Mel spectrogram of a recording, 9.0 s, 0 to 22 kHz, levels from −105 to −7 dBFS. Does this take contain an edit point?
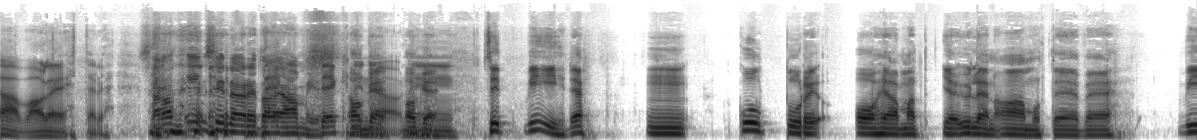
no; 0 cuts

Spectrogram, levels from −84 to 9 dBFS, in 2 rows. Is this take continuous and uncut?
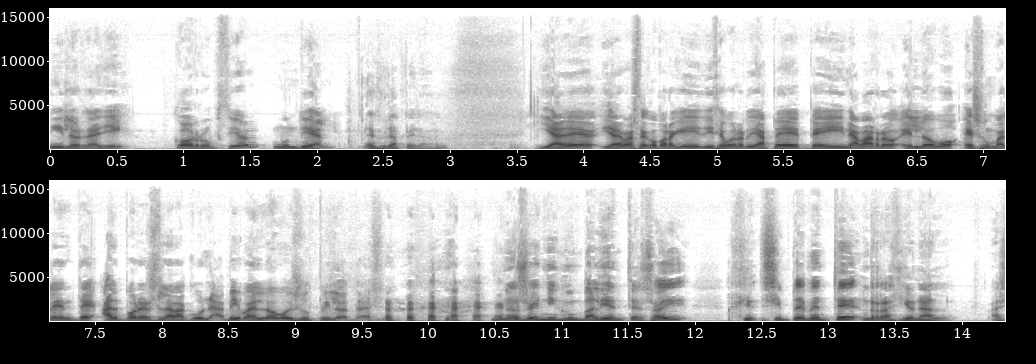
yes; 0 cuts

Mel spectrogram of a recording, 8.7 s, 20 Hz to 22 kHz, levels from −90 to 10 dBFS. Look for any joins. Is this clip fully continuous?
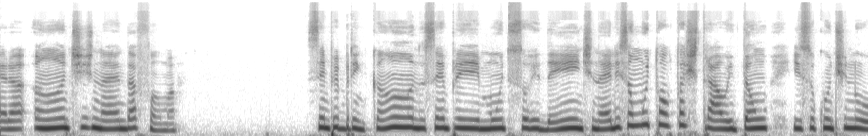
yes; 0 cuts

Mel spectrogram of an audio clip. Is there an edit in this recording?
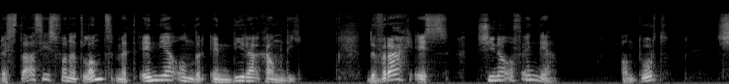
yes; 1 cut; at 4.6 s

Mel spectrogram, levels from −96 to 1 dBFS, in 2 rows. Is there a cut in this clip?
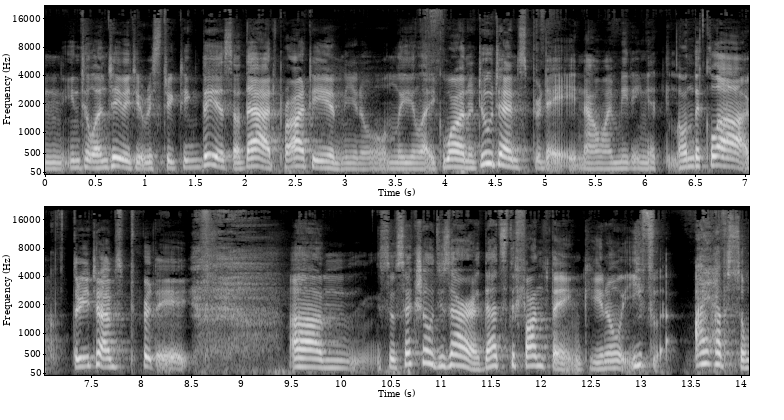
no; 0 cuts

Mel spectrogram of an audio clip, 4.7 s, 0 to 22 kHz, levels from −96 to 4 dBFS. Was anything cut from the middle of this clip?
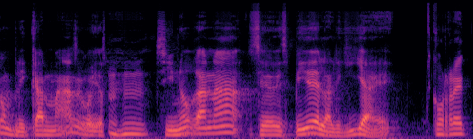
yes; 1 cut; at 1.0 s

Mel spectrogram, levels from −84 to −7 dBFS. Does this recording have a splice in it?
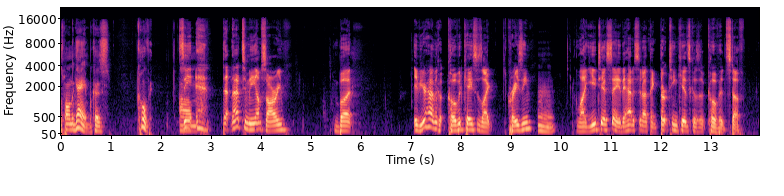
yes; 1 cut; at 7.5 s

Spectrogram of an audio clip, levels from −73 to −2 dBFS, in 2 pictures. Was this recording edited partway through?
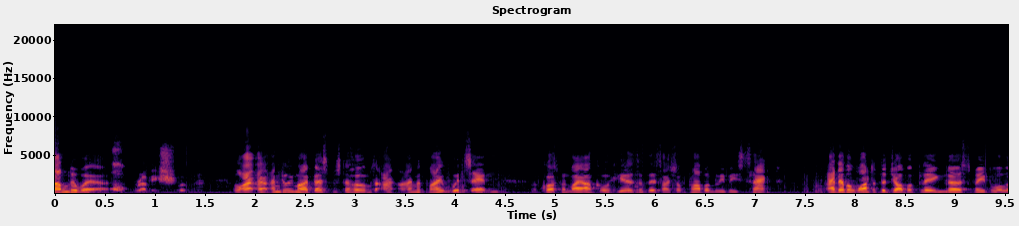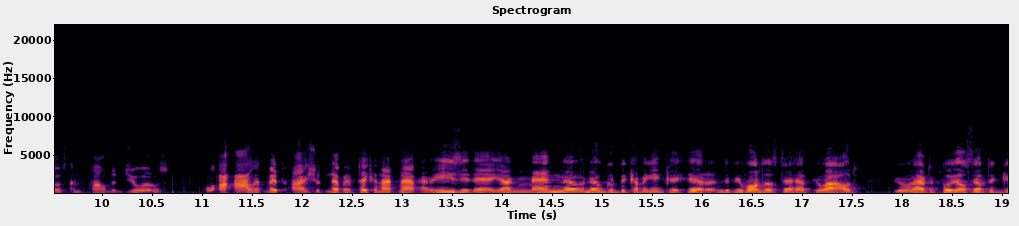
no; 0 cuts

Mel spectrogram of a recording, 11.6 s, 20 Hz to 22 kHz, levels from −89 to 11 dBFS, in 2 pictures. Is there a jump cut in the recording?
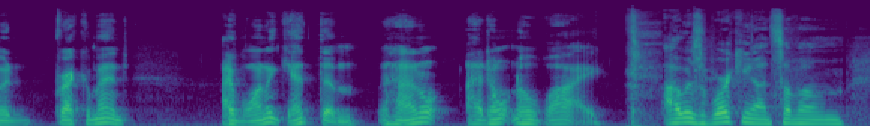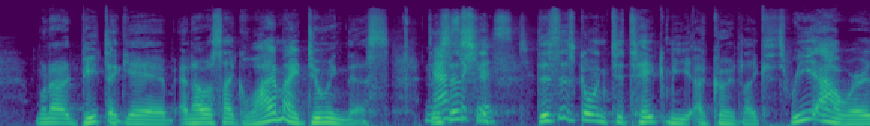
yes; 1 cut; at 4.4 s

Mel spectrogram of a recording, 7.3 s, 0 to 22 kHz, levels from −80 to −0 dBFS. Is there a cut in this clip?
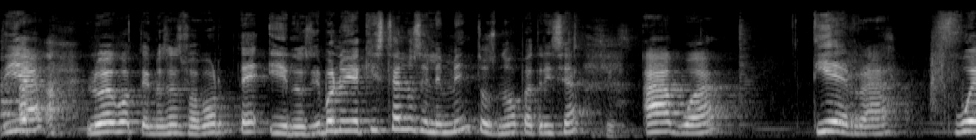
no; 0 cuts

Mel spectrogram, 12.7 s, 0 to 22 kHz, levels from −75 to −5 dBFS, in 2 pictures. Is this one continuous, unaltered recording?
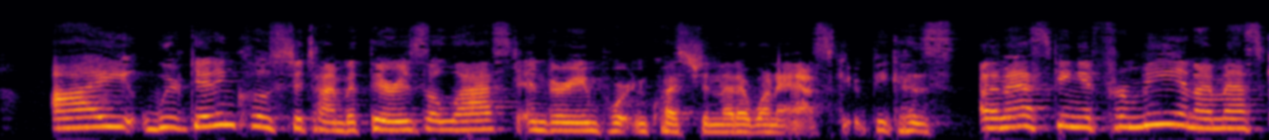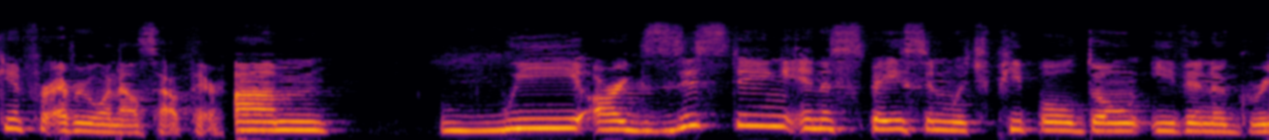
no; 1 cut; at 7.5 s

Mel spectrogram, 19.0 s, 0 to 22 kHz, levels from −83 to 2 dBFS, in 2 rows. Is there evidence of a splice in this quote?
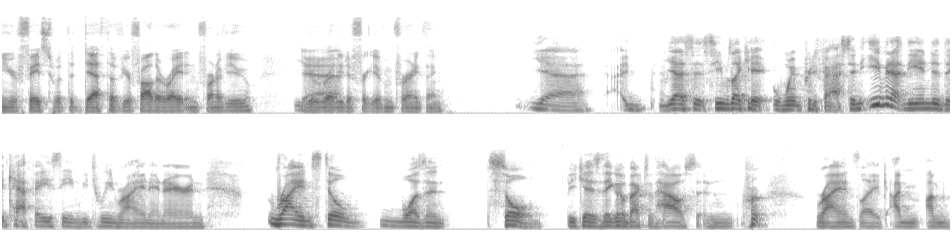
yes; 1 cut; at 6.6 s

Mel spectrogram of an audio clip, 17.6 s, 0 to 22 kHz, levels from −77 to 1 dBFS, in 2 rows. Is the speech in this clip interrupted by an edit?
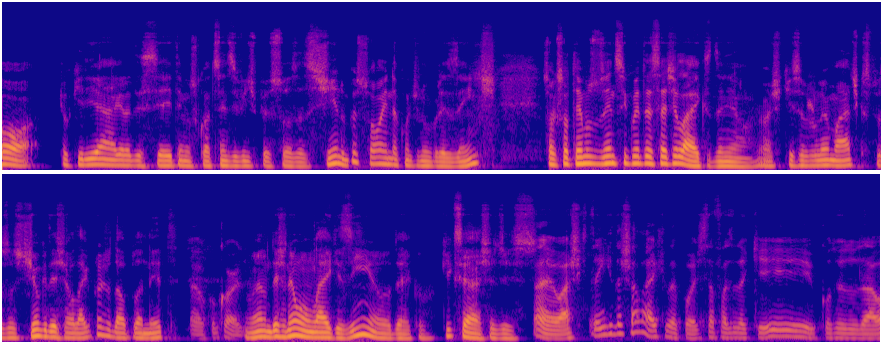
yes; 1 cut; at 3.4 s

